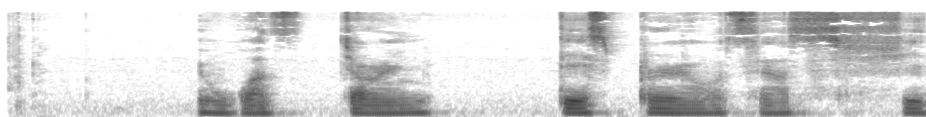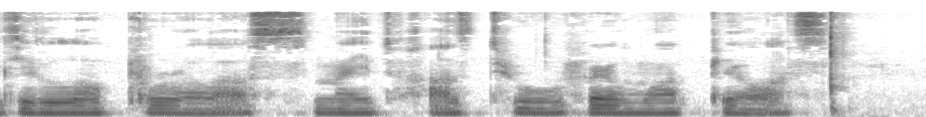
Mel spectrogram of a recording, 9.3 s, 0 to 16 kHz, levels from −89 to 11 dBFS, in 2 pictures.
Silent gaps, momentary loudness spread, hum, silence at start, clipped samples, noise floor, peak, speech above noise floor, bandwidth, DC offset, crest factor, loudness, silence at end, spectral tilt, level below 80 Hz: none; 12 LU; none; 1 s; under 0.1%; -67 dBFS; -2 dBFS; 41 dB; 12 kHz; under 0.1%; 26 dB; -25 LUFS; 0.4 s; -3.5 dB/octave; -40 dBFS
